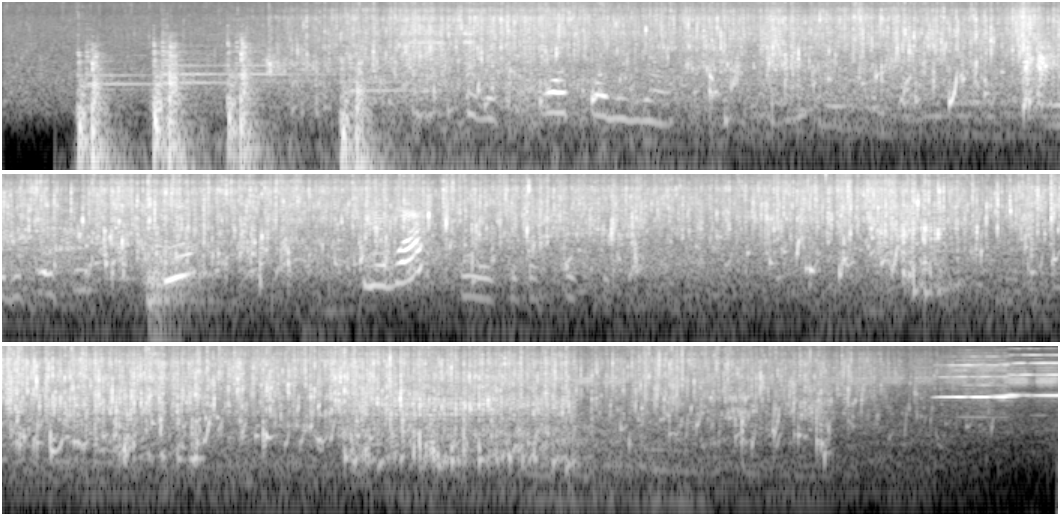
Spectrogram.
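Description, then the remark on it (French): A river rushes steadily, a continuous bright, hissing wash of flowing water with small splashes and gurgles throughout, preceded by a few sharp knocks at the very start. “On entend le son de la rivière.”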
